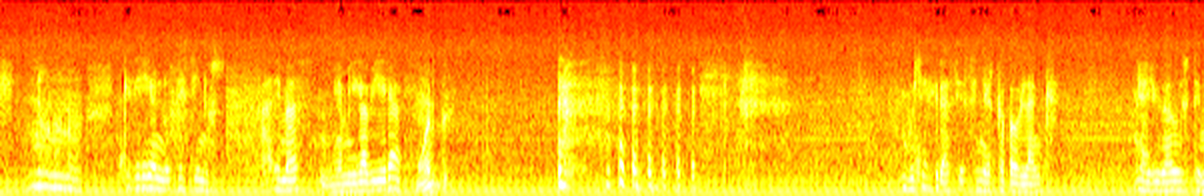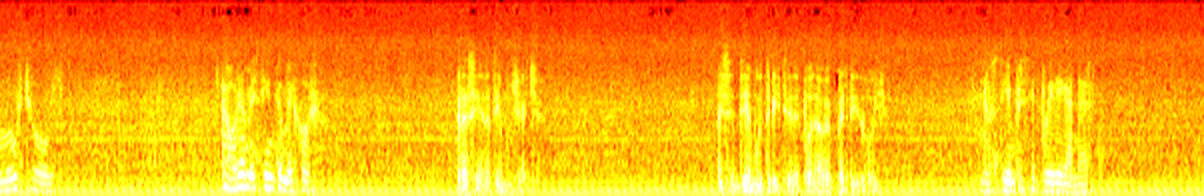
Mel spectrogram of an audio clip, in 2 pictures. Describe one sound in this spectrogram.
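A woman answers softly, close by.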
